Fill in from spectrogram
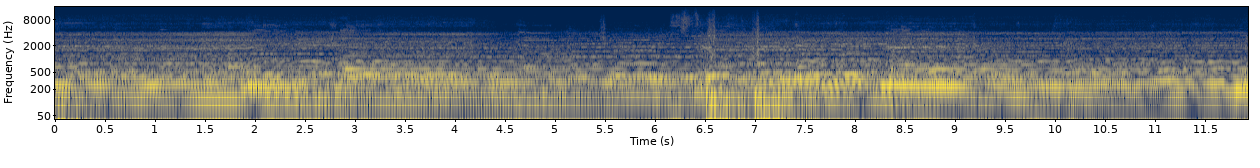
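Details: Soft, sustained chant-like music plays throughout, with no animal voice heard.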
